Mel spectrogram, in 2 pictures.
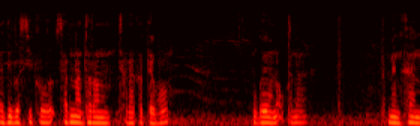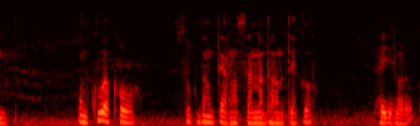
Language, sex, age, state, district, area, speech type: Santali, male, 45-60, Odisha, Mayurbhanj, rural, spontaneous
